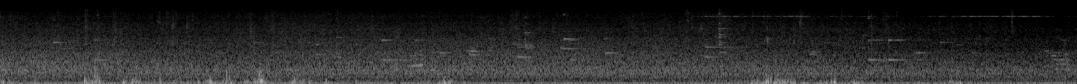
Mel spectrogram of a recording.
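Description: Wind chimes tinkling now and then, short clear tones at scattered pitches, over a steady breeze. Wind bumps the microphone several times, most strongly near the end.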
